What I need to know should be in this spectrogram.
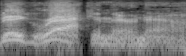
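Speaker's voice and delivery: put-on lecherous voice. Retelling what Jim would say when asked about a girl: imitating Jim. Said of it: "He'd be like".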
